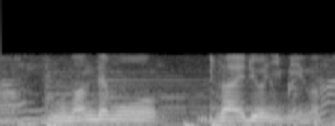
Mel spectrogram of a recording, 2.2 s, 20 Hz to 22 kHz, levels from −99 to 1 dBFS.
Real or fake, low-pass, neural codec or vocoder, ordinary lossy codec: real; 3.6 kHz; none; none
